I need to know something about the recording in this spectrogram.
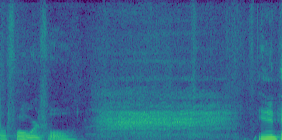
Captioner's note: exhaling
